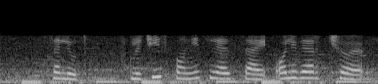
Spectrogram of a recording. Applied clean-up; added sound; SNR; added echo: none; Bass guitar; 4 dB; none.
